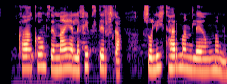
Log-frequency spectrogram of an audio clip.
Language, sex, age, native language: Icelandic, female, 13, Icelandic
